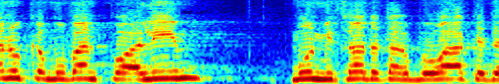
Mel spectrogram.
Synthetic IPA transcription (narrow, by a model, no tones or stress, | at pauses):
nukamuvanpo̞alimː | ulmisʁad̪at̪aχbuʁaked̪e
